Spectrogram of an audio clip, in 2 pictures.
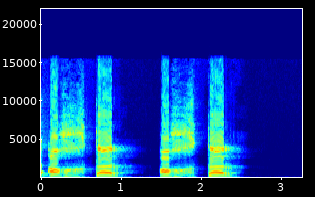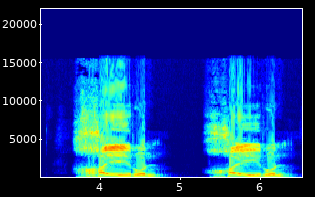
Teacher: तो गैन और खा आखिरी हल्क से अदा होते हैं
